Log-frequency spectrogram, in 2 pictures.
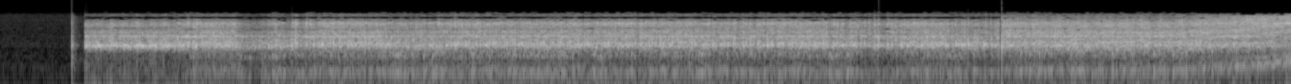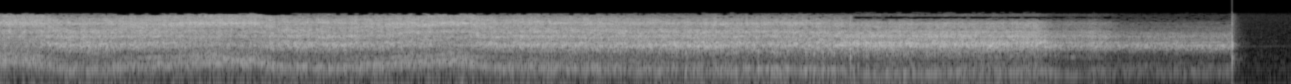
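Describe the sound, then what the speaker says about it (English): An RC sound unit plays a monster truck engine sound through a small speaker, a loud, continuous buzzing rumble that swells in pitch a couple of times midway before cutting off. "So here we go, monster truck."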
